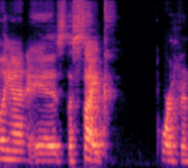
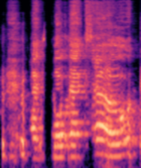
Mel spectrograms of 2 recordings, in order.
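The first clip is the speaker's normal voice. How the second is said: slow, louder teasing sign-off; Gossip Girl tone; 4 semitones higher, 6 dB louder, slower than usual. Shown as a demonstration. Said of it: "my perfect Gossip Girl tone".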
